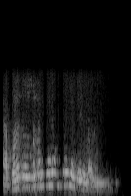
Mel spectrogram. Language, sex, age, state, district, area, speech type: Odia, male, 18-30, Odisha, Khordha, rural, conversation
